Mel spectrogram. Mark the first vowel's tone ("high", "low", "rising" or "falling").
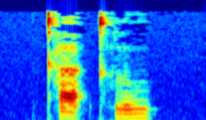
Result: low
